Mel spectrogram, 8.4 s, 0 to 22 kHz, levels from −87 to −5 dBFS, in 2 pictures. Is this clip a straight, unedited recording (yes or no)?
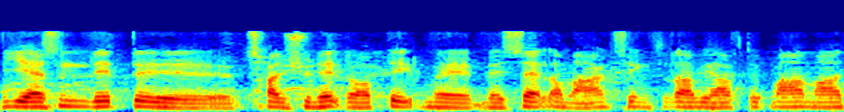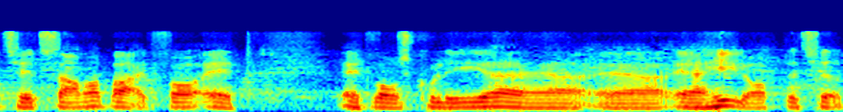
yes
